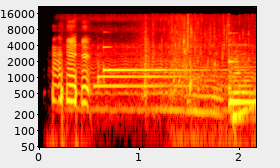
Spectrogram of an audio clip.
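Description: Cartoon logo jingle: three quick bouncy notes, then a chime-like chord held and slowly fading, with a short falling slide near the end.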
